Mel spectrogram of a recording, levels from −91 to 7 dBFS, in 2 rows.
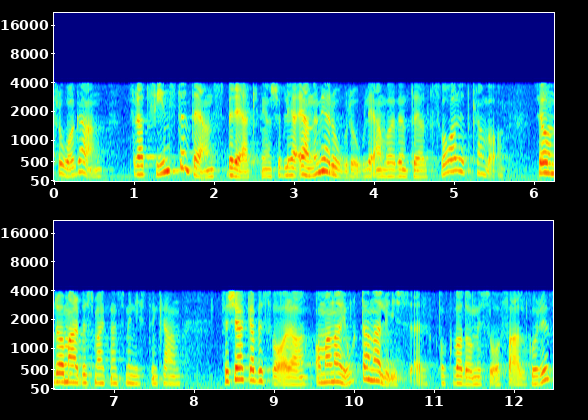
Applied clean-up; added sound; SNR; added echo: none; none; none; none.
